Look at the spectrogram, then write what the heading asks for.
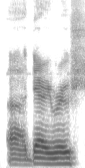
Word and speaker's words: Dariush: You guys already know I'm picking Beneil Dariush. How do you say his last name again? Give me Baba Ganoush. Baba Ganoush is how you say it. Dariush.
